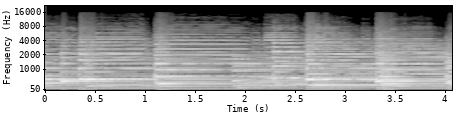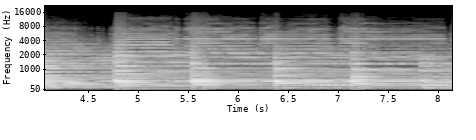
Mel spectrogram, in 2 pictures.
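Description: Violin playing a melody with piano accompaniment, the piano's notes landing about once a second.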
